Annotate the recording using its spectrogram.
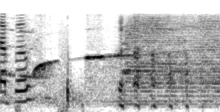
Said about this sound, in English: I heard a fire truck.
